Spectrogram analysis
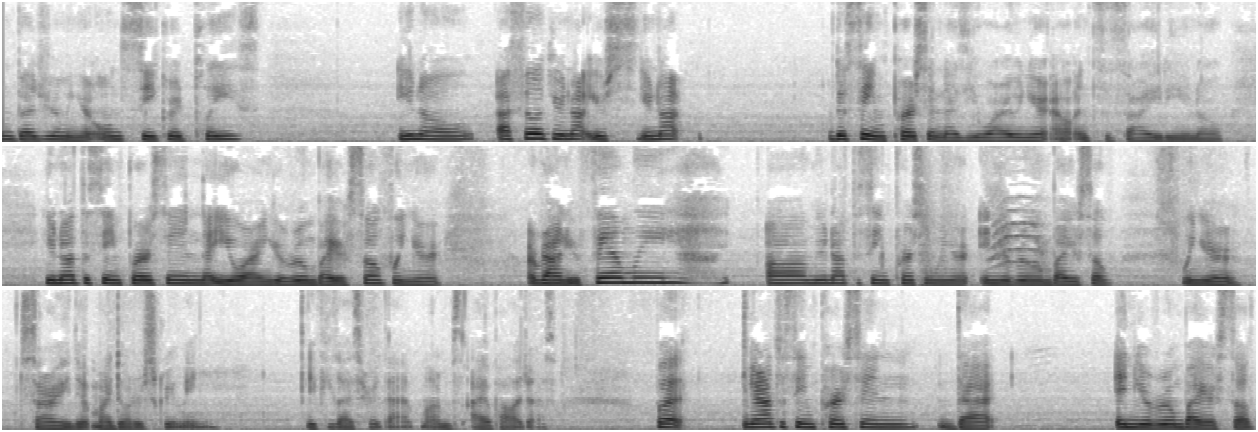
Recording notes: I’m sorry for the background noise.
